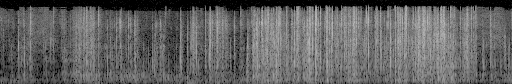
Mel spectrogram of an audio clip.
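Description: A clear, thin plastic bread bag with a loaf inside is held in the hands and crinkled while being opened. Dense, bright crackling and rustling runs throughout, softer for the first two seconds and then louder and busier. Little low-end body comes through.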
